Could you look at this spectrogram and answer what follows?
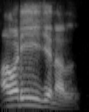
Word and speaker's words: Ouriginal: Original, if it is English pronunciation, it is called original. But as CDS, they are just adding U there, and their pronunciation is our original.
